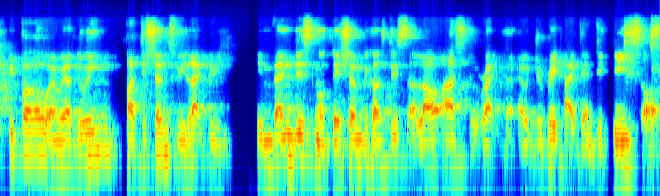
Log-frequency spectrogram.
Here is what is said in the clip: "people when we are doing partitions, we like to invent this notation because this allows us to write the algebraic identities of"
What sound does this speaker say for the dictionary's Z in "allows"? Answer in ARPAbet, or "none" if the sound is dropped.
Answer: none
